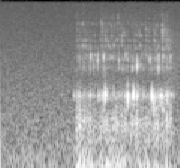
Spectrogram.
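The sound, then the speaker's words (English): A sip of tea: after a second of near silence, a steady slurping draw of liquid lasts about a second and a half, with bubbly, gurgling bursts and no talking. “That was a good tea sip.”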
